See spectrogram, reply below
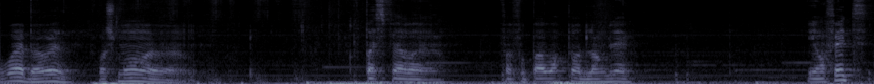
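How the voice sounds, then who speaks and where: A man's voice: medium pitch, darkish tone. A young man chatting casually while he codes on a live stream, rambling and muttering to himself between thoughts. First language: French. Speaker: streamer, web developer. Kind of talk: casual live-coding chat.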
